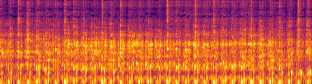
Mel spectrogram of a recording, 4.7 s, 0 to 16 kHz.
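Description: A Kawamoto 6 hp engine drives a pump drawing water from a 4-meter bore well. It runs close and loud with a fast, even thumping beat and a rattling clatter.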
